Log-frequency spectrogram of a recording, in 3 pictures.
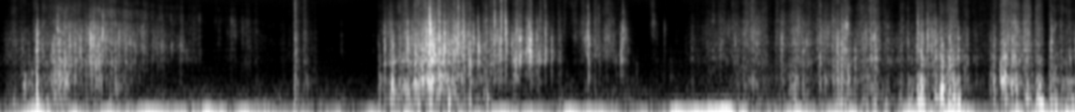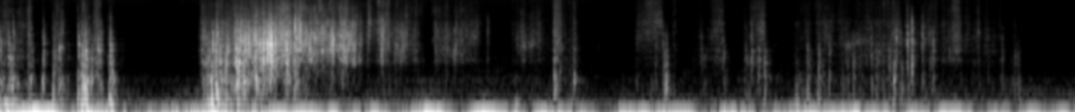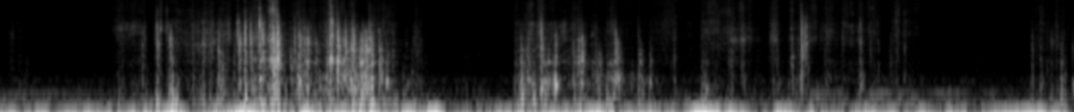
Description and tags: Office paper crumple folding handling
Crumpling office paper into a ball, then folding and handling a sheet of paper.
